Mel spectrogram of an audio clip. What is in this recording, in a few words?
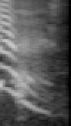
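"desu", Japanese; sven; player; snekky; kujoukaren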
